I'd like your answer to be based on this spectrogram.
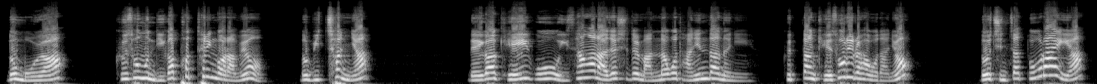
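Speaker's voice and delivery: accusing, indignant questions; acted anger, lively pitch swings; angry confrontation. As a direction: confront the rumour-spreader with rising indignation. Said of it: "저는 너무 화가 나".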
